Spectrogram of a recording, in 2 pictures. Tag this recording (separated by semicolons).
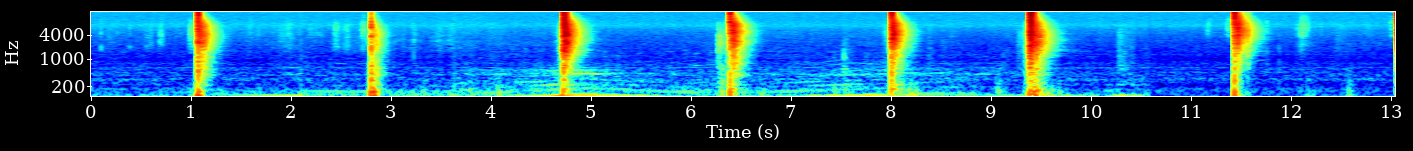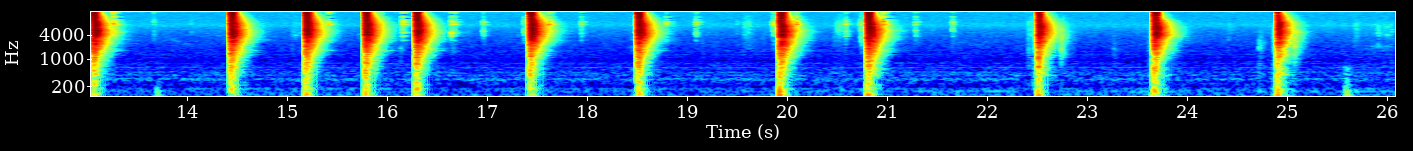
slap; mug; hurt; belt; whip; flogging; flog; beating; punch; beat; fight; attack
